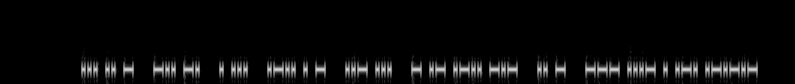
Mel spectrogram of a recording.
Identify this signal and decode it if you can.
Morse code, heard as a keyed tone, about 40 wpm, 700 Hz. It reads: SIT DN ES LET US TALK IT OVER.
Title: Sentences from Top 500 Words and Abbreviations 40wpm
